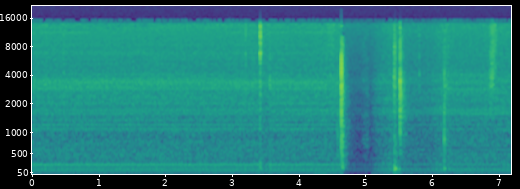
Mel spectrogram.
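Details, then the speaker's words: Cheap universal laptop power adapter, heard through speakers turned up full: steady low mains hum with faint buzzy edge and handling clicks; noise lessens at 12 V, owner suspects the voltage selector switch; electrical hum. "See, now that's cranked up and it's pretty noisy. But that's right full blast. I can still hear it there though."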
